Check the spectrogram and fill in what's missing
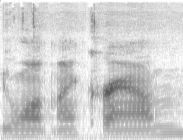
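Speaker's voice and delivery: secretive, soft, hushed half-whisper. In a game session, a player's character asks Saska a question, half-whispering. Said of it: "I am going to whisper to Saska".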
